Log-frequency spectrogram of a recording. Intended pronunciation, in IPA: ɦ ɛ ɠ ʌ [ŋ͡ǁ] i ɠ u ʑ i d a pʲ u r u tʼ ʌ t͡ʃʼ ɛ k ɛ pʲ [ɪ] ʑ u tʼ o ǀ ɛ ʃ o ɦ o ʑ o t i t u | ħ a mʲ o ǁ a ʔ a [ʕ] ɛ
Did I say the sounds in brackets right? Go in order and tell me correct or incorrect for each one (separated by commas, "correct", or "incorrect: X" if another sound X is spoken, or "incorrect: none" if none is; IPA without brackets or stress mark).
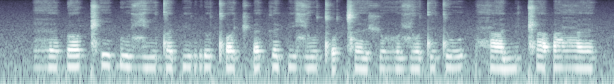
incorrect: ǁ, incorrect: ɛ, correct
